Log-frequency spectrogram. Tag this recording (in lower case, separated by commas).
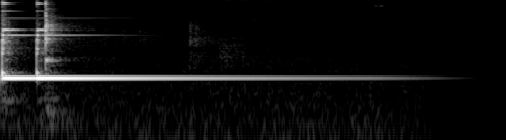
bell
